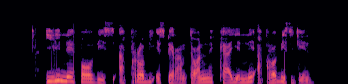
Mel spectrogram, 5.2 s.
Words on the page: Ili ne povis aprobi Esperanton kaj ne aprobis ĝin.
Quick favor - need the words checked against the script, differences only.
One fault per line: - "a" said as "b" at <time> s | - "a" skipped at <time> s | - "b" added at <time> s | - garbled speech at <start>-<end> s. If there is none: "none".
none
